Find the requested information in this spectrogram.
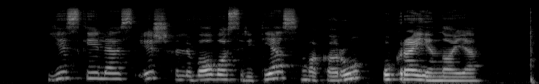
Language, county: Lithuanian, Utena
